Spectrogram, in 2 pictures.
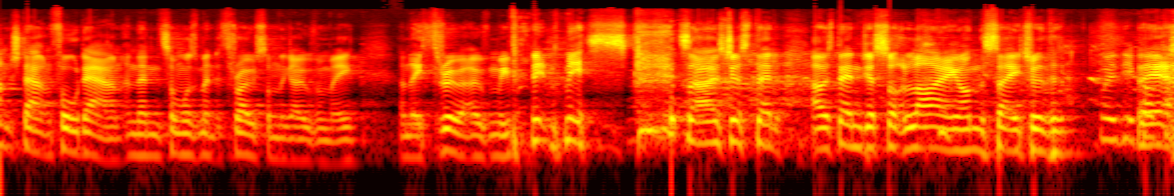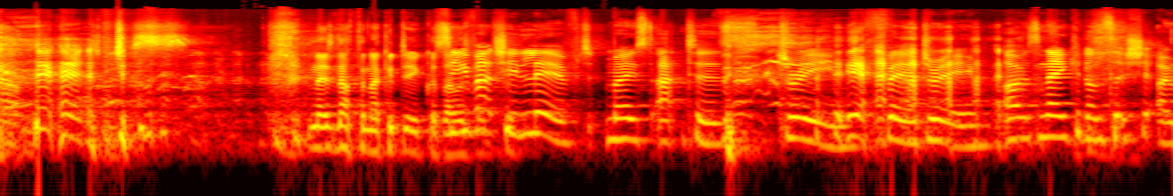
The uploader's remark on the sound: There aren't many flies around, but a game member of the audience agrees to be zapped.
